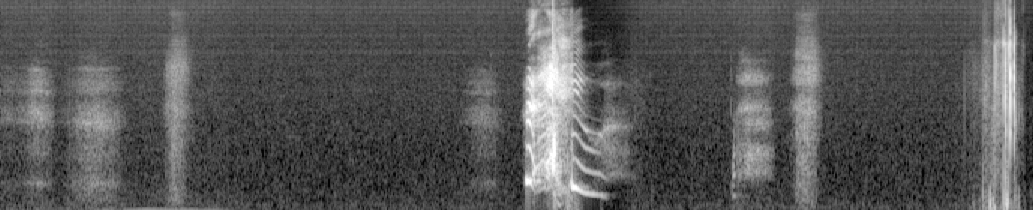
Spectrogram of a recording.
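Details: Deliberately induced sneezing in a person with a very sensitive nose who suspects they may be getting sick: breathy in-breaths build to one loud, wet sneeze, then a second sharp sneeze.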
